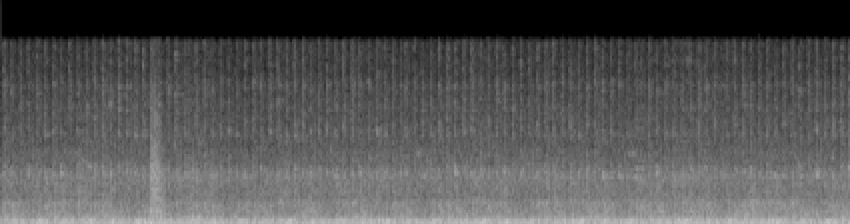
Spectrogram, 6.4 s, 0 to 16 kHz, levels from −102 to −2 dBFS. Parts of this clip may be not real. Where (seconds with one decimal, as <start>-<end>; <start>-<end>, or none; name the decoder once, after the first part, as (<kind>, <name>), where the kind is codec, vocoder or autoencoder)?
1.4-3.0 (vocoder, BigVGAN v2); 4.8-5.4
